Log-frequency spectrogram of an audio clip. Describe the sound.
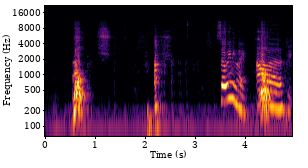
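A dog barks a few times in short, sharp bursts, with a longer, whining yelp near the end. People's voices are around it.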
